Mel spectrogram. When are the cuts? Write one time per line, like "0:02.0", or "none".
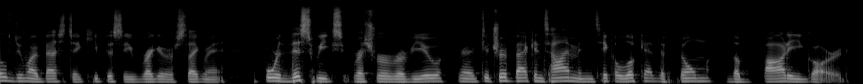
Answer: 0:04.8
